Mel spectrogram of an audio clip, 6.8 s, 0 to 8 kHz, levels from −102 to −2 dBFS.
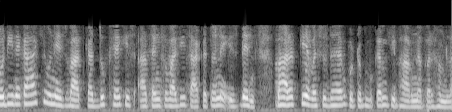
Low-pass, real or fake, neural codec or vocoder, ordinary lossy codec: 7.2 kHz; real; none; AAC, 16 kbps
